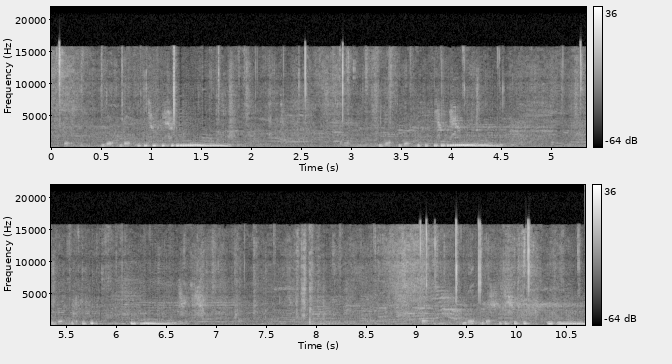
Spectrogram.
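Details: Pigeon giving a series of low, rounded coos about every two to three seconds, each swelling and fading, with light rustling between them.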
